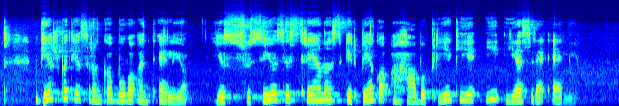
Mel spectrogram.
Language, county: Lithuanian, Panevėžys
